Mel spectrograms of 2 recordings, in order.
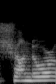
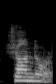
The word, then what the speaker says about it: Sandor: It's pronounced Shondor, like Sean Connery. Shondor.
